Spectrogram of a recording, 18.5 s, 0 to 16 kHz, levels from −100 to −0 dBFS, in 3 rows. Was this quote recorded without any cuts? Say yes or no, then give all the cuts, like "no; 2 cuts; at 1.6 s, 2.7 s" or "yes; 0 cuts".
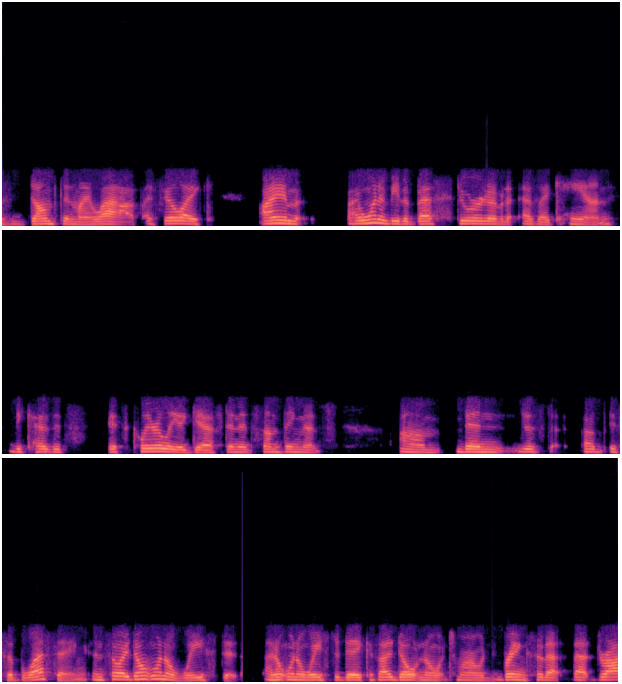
yes; 0 cuts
